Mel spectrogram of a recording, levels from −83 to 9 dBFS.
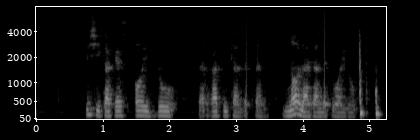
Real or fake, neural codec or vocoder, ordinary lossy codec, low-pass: real; none; MP3, 48 kbps; 7.2 kHz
